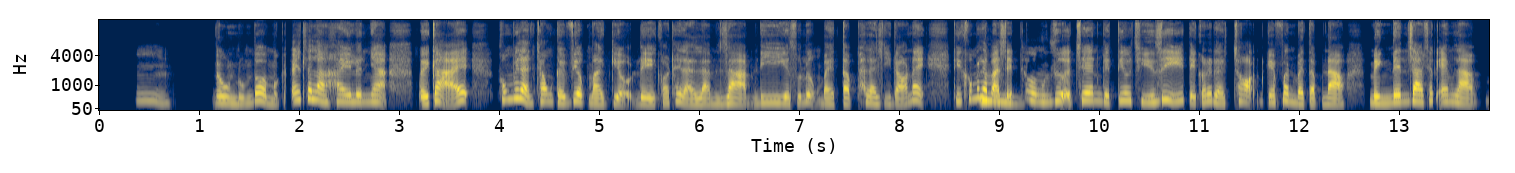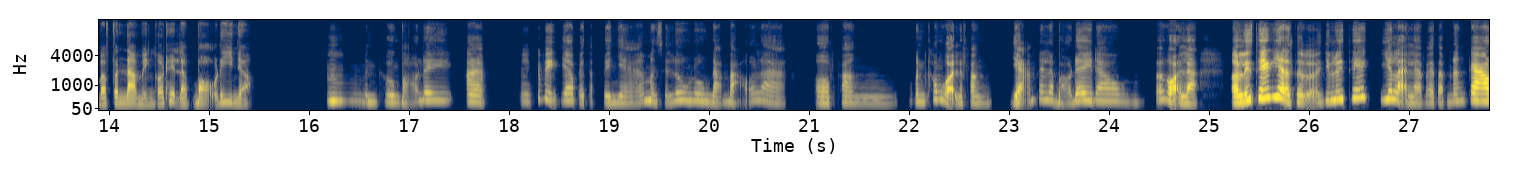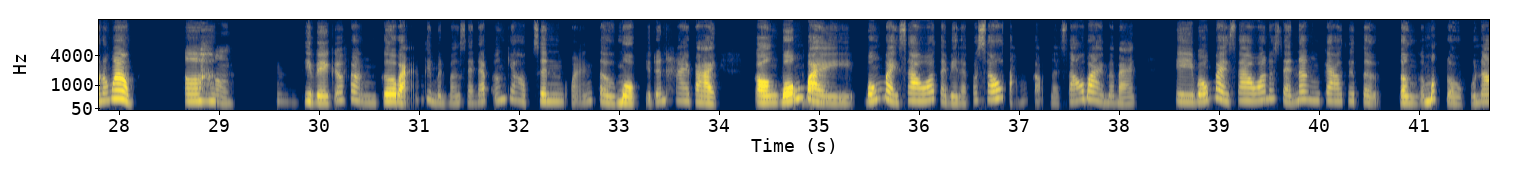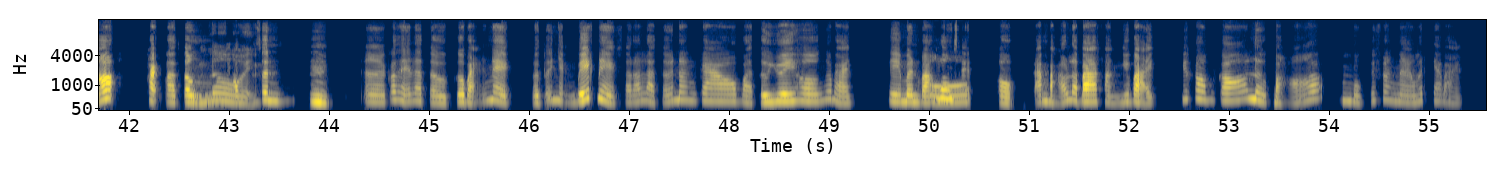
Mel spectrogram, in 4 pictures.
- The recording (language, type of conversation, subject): Vietnamese, podcast, Làm sao giảm bài tập về nhà mà vẫn đảm bảo tiến bộ?
- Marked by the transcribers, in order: tapping; laughing while speaking: "Ờ"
